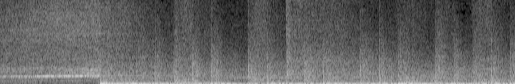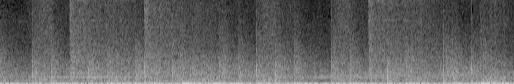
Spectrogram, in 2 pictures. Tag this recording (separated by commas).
Music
